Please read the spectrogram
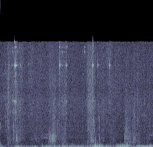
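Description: Footsteps crunching on gravelly sand, several steps about half a second apart.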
